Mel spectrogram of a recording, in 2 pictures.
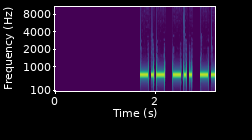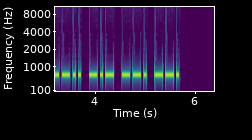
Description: Morse code, heard as a keyed tone, about 22 wpm, 700 Hz. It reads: KD8KGG
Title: USA Call Signs - 6 Characters - Repeated 3x - 22wpm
